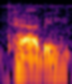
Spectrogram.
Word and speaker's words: Tadi: were working with uh I pronounce it taty t a our brothers okay um and they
